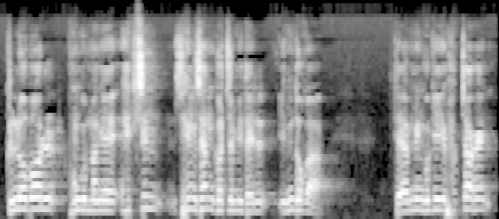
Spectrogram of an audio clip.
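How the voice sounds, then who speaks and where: A man's voice: high-pitched, darkish tone. A man delivering a formal prepared welcome address as a community association president, in an earnest, deferential and ceremonial manner.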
